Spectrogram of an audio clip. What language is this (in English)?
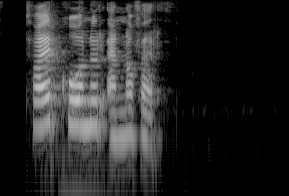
Icelandic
